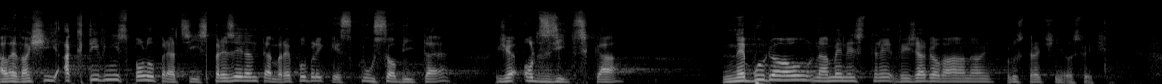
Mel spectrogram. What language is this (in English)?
Czech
